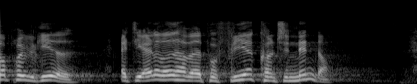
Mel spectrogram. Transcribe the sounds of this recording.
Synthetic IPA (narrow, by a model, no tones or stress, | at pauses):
ɒ̽pʰʁiʋileɡ̥e̝̰ːɐð̞̩ˠ | æd̥iæləʁɛːð̞̩ˠhɑʋæɐð̩ˠpʰɒ̽fle̝ːɐkʰɒ̽nt͡sʰinen̰d̥ɐ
